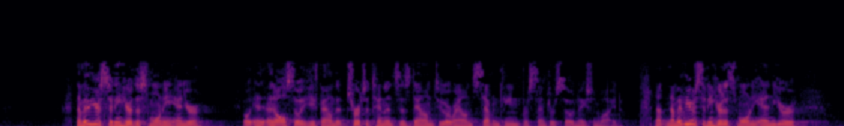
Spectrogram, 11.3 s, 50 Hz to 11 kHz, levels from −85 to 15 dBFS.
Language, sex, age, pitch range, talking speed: English, male, 40-59, 120-165 Hz, 190 wpm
